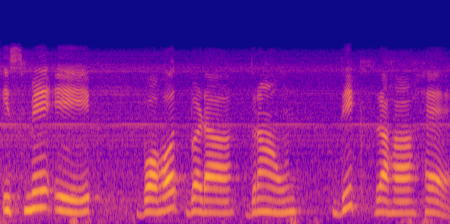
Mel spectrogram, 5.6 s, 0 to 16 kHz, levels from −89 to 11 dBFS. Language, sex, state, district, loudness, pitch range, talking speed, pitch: Hindi, male, Punjab, Fazilka, -16 LUFS, 195-230 Hz, 85 wpm, 205 Hz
